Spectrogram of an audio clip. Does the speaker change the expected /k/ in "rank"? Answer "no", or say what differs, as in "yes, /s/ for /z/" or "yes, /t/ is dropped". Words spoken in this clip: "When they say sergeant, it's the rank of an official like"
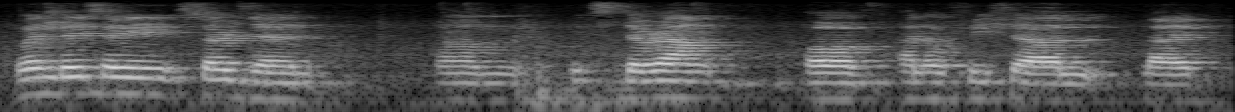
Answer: yes, /k/ is dropped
